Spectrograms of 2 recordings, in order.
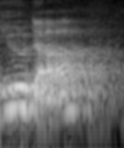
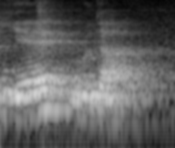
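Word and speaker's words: יהודה: You'd think it would be Yudah, but it's actually Yehudah. Because the J is the Ye, and the Uda is the Uda, Yehudah.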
